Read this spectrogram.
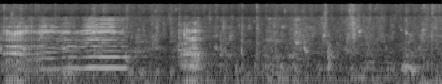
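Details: Pedigree Pietrain pigs, boars and gilts kept in the UK: a clear tonal squeal opens, held about a second with strong overtones, then short grunts and snorts follow among pen clatter.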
